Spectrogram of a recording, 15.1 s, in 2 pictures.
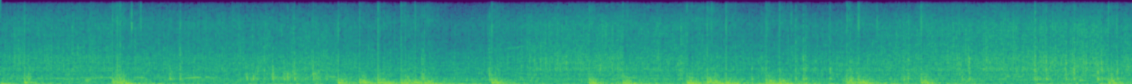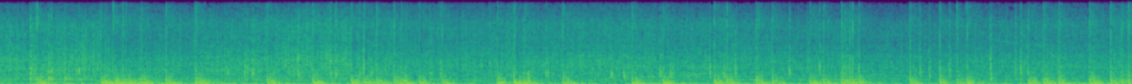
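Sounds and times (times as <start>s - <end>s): firework shells booming and crackling: 0.0s - 15.0s.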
